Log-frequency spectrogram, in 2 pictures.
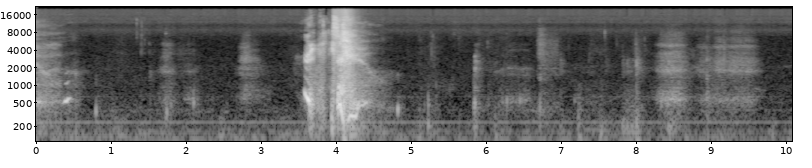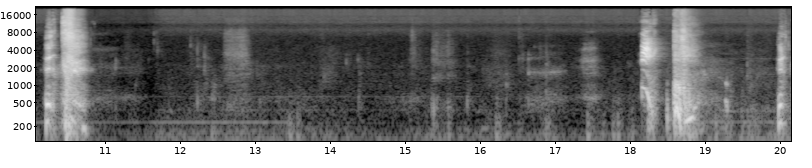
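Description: Four loud, explosive sneezes in a quiet room, some overlapping as two people sneeze, triggered by sneezing powder.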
